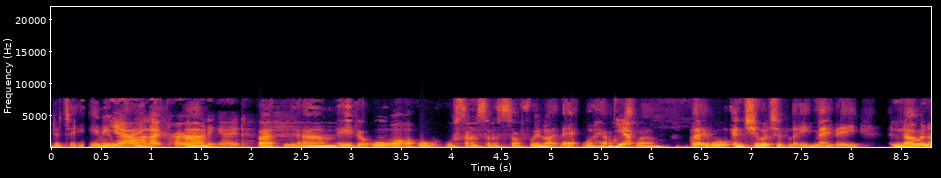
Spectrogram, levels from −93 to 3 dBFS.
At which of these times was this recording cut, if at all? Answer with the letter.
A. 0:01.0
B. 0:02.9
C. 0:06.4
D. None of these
C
